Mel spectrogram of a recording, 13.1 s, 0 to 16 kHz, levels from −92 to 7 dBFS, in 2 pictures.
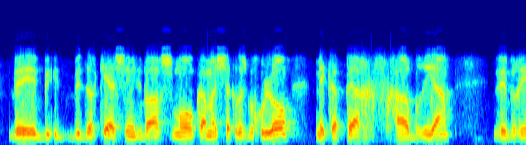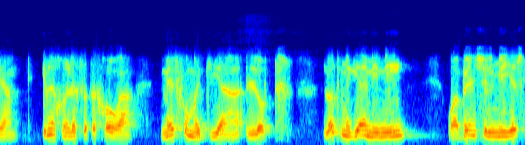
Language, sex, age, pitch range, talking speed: Hebrew, male, 50-69, 105-130 Hz, 130 wpm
